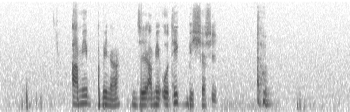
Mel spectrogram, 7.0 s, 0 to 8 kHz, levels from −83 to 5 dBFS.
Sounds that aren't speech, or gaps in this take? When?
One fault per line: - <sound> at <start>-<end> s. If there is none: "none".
- dropout at 1.8-2.0 s
- cough at 5.1-5.5 s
